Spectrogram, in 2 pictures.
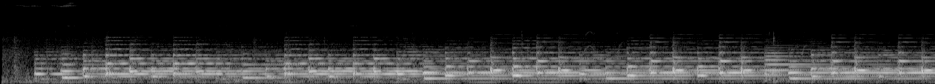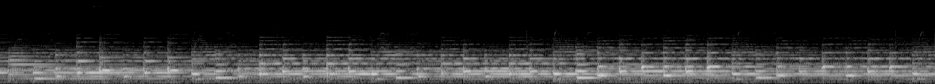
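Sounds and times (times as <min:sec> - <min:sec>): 
out-of-tune piano playing: 0:00.1 - 0:18.6.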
